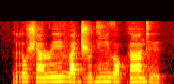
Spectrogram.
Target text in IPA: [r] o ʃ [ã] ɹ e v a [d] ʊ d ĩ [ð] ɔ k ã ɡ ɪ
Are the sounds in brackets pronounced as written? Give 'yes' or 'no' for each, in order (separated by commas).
yes, yes, no, yes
